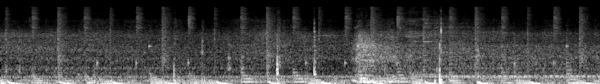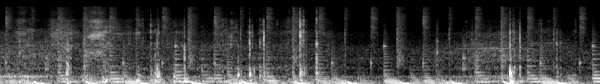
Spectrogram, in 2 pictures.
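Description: Background music with a repeating low beat.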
